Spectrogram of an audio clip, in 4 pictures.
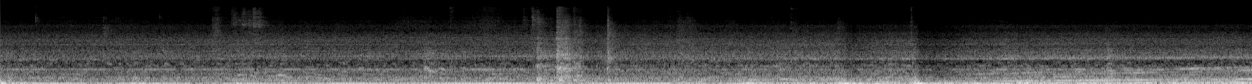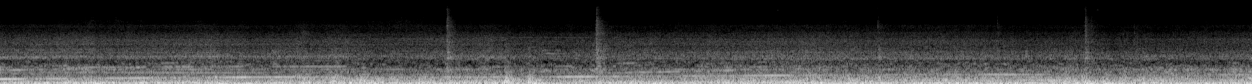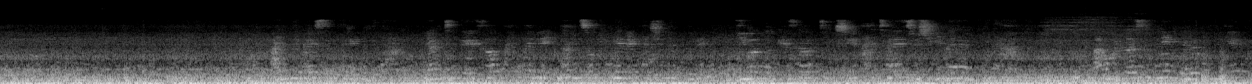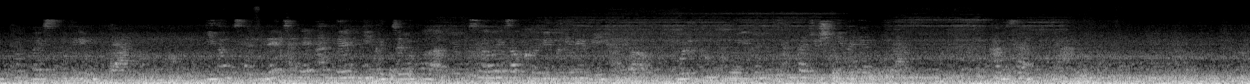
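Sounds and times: wheels rumbling on rail: 0.0s - 50.0s.

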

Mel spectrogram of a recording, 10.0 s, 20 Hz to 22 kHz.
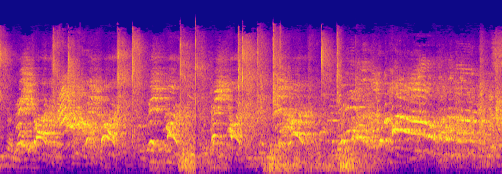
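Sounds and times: shouting voices: 0.0s - 10.0s.

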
